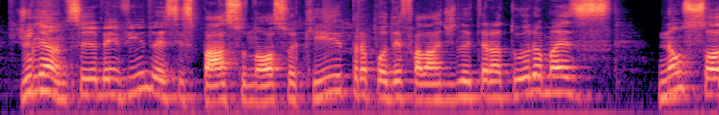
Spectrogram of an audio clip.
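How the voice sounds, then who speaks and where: Against a quiet background, a man speaks in a fairly high pitch. His tone is dark and mellow, and his pitch varies in an ordinary way. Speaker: TV show host. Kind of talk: interview.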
